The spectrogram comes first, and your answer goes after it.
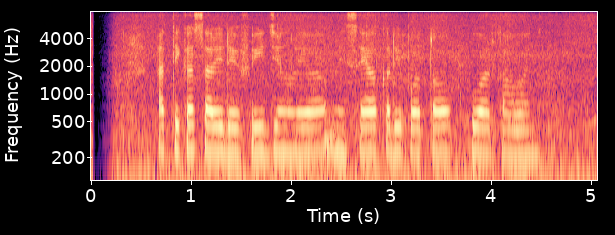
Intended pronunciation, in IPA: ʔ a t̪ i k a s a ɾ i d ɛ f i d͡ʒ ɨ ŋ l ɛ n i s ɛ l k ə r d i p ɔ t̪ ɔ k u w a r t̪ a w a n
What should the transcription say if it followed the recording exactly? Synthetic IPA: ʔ a t̪ i k a s a ɾ i d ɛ f i d͡ʒ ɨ ŋ l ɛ m i s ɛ l k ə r d i p ɔ t̪ ɔ k u w a r t̪ a w a n

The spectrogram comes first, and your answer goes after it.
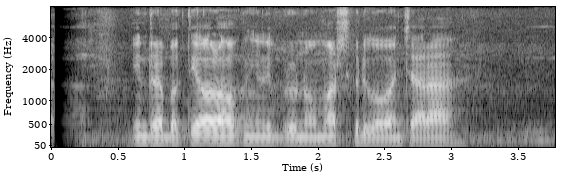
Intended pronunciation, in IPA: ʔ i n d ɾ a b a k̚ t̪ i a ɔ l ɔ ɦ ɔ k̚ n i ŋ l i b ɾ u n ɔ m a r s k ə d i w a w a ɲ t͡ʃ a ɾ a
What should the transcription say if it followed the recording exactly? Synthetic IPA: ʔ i n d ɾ a b a k̚ t̪ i a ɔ l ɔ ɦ ɔ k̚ n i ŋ l i b ɾ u n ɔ m a r s k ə d i w a w a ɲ t͡ʃ a ɾ a

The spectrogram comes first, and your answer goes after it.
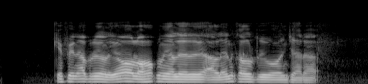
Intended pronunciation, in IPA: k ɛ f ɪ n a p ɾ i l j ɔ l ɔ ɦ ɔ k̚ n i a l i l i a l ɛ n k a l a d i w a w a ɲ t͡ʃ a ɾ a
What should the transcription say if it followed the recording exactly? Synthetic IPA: k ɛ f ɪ n a p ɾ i l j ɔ l ɔ ɦ ɔ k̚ n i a l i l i a l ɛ n k a l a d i w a w a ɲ t͡ʃ a ɾ a

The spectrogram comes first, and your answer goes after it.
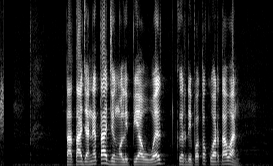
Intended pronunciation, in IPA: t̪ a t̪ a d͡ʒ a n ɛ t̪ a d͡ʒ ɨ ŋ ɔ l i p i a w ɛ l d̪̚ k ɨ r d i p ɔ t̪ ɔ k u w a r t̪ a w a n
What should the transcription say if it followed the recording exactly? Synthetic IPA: t̪ a t̪ a d͡ʒ a n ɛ t̪ a d͡ʒ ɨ ŋ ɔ l i p i a w ɛ l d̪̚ k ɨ r d i p ɔ t̪ ɔ k u w a r t̪ a w a n

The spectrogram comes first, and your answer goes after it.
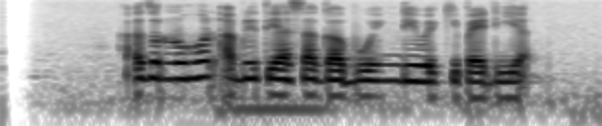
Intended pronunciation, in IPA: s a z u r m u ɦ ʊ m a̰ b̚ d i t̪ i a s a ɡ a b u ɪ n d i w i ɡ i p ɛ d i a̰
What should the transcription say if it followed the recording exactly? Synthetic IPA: h a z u r n u ɦ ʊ n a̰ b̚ d i t̪ i a s a ɡ a b u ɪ ŋ d i w i k i p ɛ d i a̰

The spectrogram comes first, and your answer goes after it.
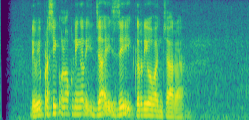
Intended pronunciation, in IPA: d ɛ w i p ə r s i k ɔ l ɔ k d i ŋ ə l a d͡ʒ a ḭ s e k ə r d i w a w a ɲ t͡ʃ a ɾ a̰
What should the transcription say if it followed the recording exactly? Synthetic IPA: d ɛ w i p ə r s i k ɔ l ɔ k n i ŋ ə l i d͡ʒ a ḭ z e k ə r d i w a w a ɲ t͡ʃ a ɾ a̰

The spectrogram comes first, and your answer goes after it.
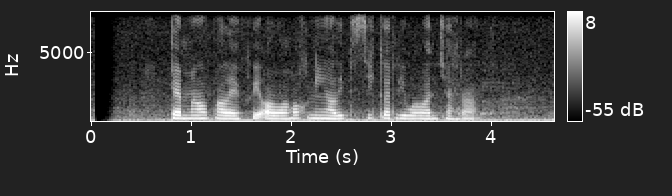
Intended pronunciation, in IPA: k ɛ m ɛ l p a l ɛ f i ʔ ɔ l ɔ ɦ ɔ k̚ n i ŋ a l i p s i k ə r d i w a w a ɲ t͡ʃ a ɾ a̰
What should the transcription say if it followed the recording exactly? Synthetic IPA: k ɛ m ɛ l p a l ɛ f i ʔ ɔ l ɔ ɦ ɔ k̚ n i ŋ a l i p s i k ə r d i w a w a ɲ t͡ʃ a ɾ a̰

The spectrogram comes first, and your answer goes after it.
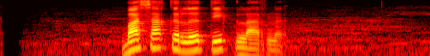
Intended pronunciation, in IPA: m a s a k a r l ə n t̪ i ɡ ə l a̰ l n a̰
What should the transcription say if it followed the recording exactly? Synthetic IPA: b a s a k ə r l ə t̪ i ɡ ə l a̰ r n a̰

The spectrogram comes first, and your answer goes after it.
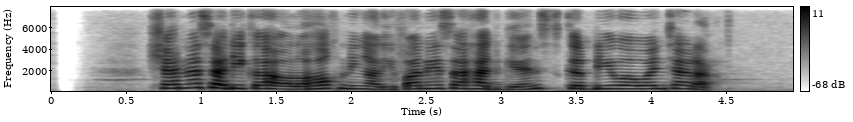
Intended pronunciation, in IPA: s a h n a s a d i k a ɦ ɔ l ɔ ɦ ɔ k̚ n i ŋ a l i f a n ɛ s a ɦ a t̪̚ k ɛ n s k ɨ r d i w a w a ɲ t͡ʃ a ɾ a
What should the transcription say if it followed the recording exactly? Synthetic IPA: ʃ a h n a s a d i k a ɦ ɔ l ɔ ɦ ɔ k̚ n i ŋ a l i f a n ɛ s a ɦ a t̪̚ ɡ ɛ n s k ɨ r d i w a w a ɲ t͡ʃ a ɾ a

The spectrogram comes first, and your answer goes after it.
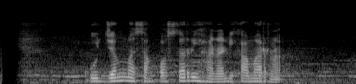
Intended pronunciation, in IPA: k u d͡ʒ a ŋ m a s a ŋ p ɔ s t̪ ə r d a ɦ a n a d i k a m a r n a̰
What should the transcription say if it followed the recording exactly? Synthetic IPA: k u d͡ʒ a ŋ m a s a ŋ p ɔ s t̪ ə r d i ɦ a n a d i k a m a r n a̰

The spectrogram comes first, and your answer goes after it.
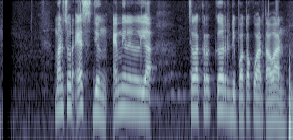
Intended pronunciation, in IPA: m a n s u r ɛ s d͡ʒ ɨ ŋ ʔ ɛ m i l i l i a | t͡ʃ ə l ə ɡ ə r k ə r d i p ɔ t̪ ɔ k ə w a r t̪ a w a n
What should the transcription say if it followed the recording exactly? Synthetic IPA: m a n s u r ɛ s d͡ʒ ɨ ŋ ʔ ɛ m i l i l i a | t͡ʃ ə l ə k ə r k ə r d i p ɔ t̪ ɔ k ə w a r t̪ a w a n

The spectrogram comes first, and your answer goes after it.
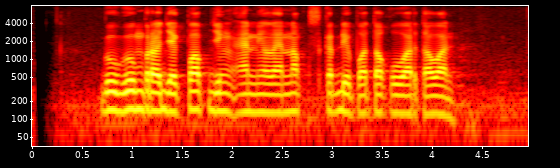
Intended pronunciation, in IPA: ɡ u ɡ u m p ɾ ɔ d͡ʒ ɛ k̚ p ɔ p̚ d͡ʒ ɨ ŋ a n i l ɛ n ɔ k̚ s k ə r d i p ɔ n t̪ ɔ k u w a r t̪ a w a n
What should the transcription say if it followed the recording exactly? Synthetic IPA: ɡ u ɡ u m p ɾ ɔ d͡ʒ ɛ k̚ p ɔ p̚ d͡ʒ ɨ ŋ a n i l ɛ n ɔ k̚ s k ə r d i p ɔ t̪ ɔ k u w a r t̪ a w a n

